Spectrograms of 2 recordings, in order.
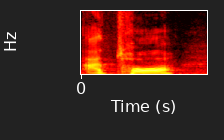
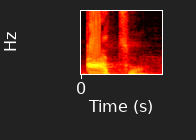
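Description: First: The stress is on the last syllable. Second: The stress is on the first syllable. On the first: The word connects to the next word. The speaker calls it wrong. "not to pronounce it ato" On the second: The phrase comes to a stop here. The speaker calls it right. "By putting a mesig under the aleph and telling you to pronounce this word ato"

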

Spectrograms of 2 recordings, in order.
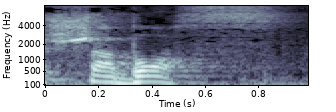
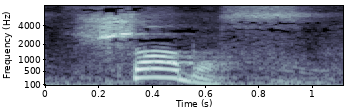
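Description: First: The stress is on the last syllable. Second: The stress is on the first syllable. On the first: This is the Hebrew form of the word. "How do you say it in Hebrew?" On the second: This is the Yiddish form of the word.

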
